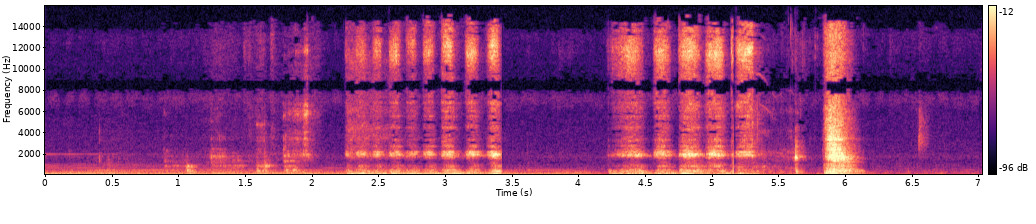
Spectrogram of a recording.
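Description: Quick back-and-forth strokes of a small hand file rasping the edge of a small round part, in two bursts of about a second each, then a single sharp knock near the end.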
